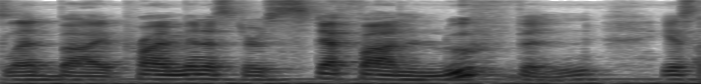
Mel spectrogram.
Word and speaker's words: Löfven: by Prime Minister Stefan Löfven, yes, not Löfven as it's spelled, Löfven, and the Sweden Democrats,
